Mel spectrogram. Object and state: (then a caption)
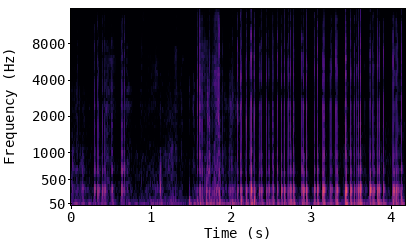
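Paperback book. Long yellow nails scratch and tap the glossy paper back cover of a solid, dark-covered paperback book held close up. A soft, faint scratching in the first second and a half gives way to louder, rapid, irregular taps and scrapes. These are dry, short clicks with a low-mid body and a crackly, papery brightness.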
